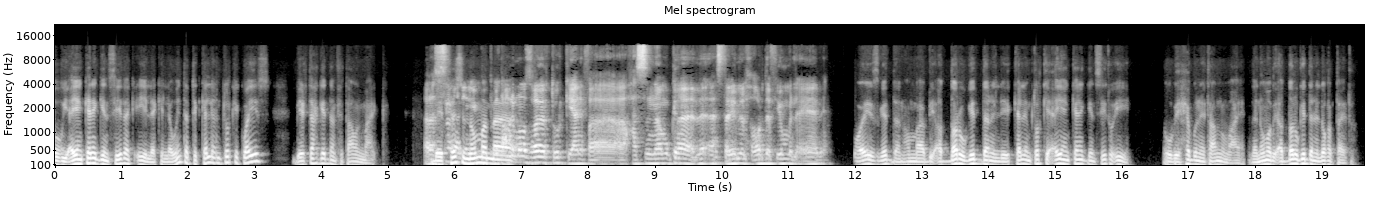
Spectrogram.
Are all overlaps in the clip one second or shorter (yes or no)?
no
